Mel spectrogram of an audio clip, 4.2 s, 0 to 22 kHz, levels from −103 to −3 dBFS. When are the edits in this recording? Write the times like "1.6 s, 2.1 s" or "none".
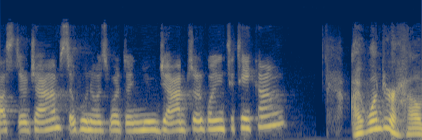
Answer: none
